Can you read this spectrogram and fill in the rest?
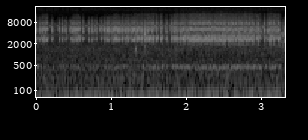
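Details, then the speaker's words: Porsche Cayenne, ignition on with parking lights: cabin blower fan whirs steadily with a faint repeating high squeak, a known recurring Cayenne blower problem. "ce petit bruit alors je sais pas si vous vous rendez bien compte à la caméra mais ce petit bruit qui qui qui qui voilà qui juste horrible quand vous conduisez pendant des kilomètres et des kilomètres dans la porsche cayenne qui est confortable puissant mais vous avez ce de bruit de ventilateurs d'habitat qui couine"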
